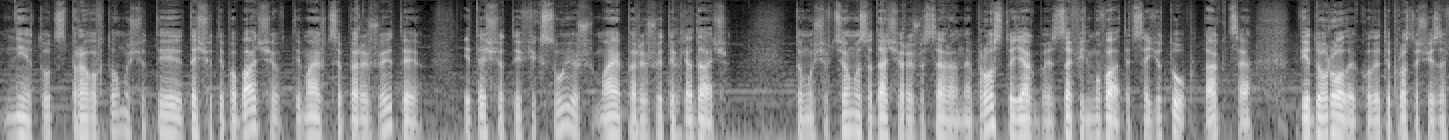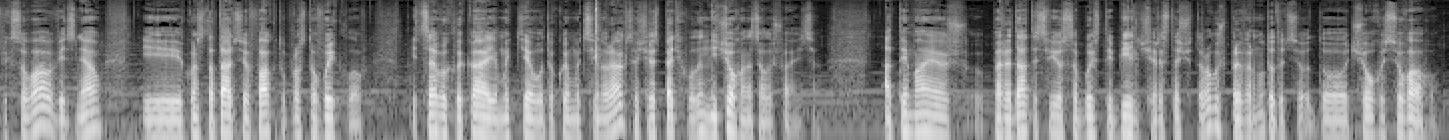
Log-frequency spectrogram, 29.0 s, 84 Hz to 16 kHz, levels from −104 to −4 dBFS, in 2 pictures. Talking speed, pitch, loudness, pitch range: 165 wpm, 95 Hz, -21 LUFS, 90-105 Hz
